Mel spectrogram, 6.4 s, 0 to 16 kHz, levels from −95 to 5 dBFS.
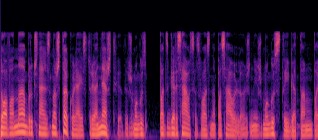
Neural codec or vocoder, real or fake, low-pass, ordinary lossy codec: none; real; 7.2 kHz; MP3, 96 kbps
